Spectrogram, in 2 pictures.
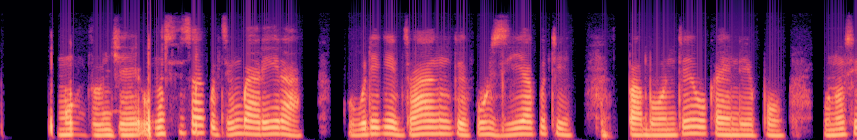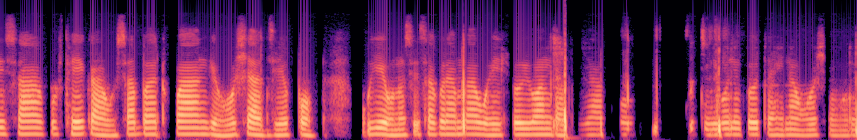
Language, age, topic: Ndau, 18-24, health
